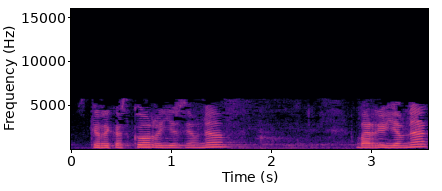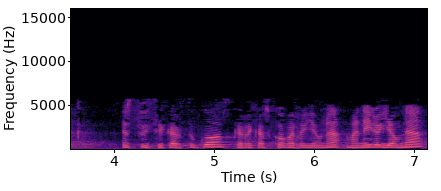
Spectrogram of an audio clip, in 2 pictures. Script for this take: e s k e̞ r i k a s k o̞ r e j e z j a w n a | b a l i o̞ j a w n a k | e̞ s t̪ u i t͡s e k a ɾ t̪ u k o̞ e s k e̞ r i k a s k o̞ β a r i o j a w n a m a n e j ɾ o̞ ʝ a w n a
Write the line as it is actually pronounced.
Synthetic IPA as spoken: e s k e̞ r i k a s k o̞ r e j e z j a w n a | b a r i o̞ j a w n a k | e̞ s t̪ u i t͡s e k a ɾ t̪ u k o̞ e s k e̞ r i k a s k o̞ β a r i o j a w n a m a n e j ɾ o̞ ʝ a w n a

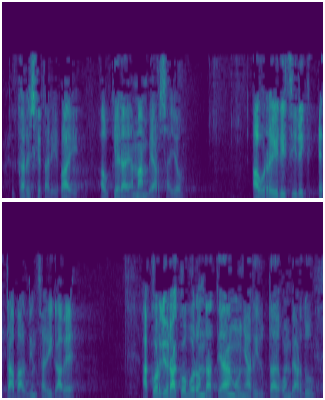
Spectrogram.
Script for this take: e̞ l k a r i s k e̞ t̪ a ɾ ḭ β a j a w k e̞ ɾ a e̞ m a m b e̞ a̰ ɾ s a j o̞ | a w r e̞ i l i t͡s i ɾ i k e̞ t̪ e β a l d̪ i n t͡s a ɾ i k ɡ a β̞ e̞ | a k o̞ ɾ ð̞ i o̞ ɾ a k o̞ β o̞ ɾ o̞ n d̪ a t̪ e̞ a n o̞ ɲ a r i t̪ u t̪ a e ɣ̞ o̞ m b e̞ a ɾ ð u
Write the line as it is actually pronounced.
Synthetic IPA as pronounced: e̞ l k a r i s k e̞ t̪ a ɾ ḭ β a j a w k e̞ ɾ a e̞ m a m b e̞ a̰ ɾ s a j o̞ | a w r e̞ i ɾ i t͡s i ɾ i k e̞ t̪ a β a l d̪ i n t͡s a ɾ i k ɡ a β̞ e̞ | a k o̞ ɾ ð̞ i o̞ ɾ a k o̞ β o̞ ɾ o̞ n d̪ a t̪ e̞ a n o̞ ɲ a r i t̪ u t̪ a e ɣ̞ o̞ m b e̞ a ɾ ð u

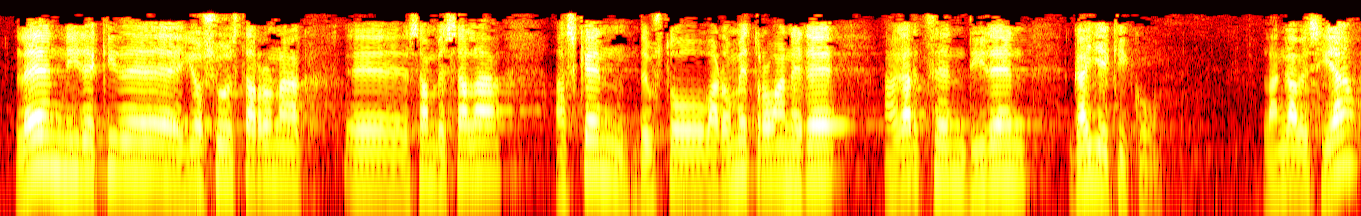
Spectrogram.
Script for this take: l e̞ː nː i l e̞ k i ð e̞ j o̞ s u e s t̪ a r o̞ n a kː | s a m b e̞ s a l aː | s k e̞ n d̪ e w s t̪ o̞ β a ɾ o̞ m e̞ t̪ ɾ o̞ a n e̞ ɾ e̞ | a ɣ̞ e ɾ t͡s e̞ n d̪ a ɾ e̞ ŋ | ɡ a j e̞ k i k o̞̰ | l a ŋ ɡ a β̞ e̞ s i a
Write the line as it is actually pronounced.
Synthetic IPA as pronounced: l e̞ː nː i ɾ e̞ k i ð e̞ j o̞ s u e s t̪ a r o̞ n a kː | s a m b e̞ s a l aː | s k e̞ n d̪ e w s t̪ o̞ β a ɾ o̞ m e̞ t̪ ɾ o̞ a n e̞ ɾ e̞ | a ɣ̞ e ɾ t͡s e̞ n d̪ i ɾ e̞ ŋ | ɡ a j e̞ k i k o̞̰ | l a ŋ ɡ a β̞ e̞ s i a

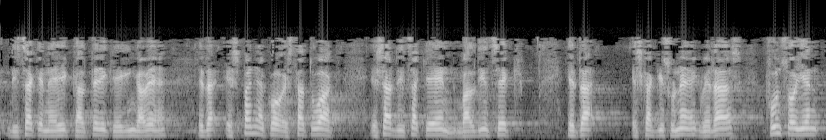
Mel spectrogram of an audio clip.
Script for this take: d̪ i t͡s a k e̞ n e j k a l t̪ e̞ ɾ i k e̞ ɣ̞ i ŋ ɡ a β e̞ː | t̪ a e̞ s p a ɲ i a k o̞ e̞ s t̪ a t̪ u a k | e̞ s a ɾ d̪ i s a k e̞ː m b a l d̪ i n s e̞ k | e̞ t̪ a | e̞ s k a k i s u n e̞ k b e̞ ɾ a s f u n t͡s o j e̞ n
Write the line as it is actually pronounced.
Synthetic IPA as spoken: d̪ i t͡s a k e̞ n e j k a l t̪ e̞ ɾ i k e̞ ɣ̞ i ŋ ɡ a β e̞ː | t̪ a e̞ s p a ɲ i a k o̞ e̞ s t̪ a t̪ u a k | e̞ s a ɾ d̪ i t͡s a k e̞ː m b a l d̪ i n t͡s e̞ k | e̞ t̪ a | e̞ s k a k i s u n e̞ k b e̞ ɾ a s f u n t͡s o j e̞ n

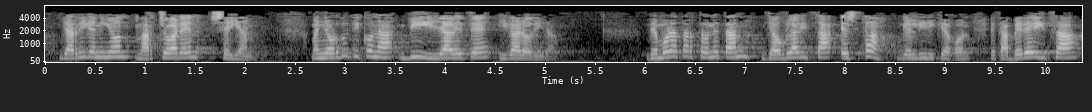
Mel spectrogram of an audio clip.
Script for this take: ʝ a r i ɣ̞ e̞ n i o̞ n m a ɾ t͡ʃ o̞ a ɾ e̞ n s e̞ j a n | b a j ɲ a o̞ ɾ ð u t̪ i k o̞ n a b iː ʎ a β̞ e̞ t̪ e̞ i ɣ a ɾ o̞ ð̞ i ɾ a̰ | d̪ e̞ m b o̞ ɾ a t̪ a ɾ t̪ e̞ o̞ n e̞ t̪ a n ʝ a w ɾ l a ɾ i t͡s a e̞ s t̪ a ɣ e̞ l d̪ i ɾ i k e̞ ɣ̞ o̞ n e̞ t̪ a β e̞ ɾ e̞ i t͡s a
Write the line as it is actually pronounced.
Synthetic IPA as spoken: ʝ a r i ɣ̞ e̞ n i o̞ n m a ɾ t͡ʃ o̞ a ɾ e̞ n s e̞ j a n | b a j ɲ a o̞ ɾ ð u t̪ i k o̞ n a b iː ʎ a β̞ e̞ t̪ e̞ i ɣ a ɾ o̞ ð̞ i ɾ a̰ | d̪ e̞ m b o̞ ɾ a t̪ a ɾ t̪ e̞ o̞ n e̞ t̪ a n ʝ a w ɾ l a ɾ i t͡s a e̞ s t̪ a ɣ e̞ l d̪ i ɾ i k e̞ ɣ̞ o̞ n e̞ t̪ a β e̞ ɾ e̞ i t͡s a

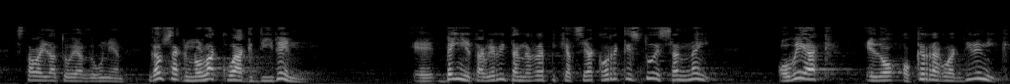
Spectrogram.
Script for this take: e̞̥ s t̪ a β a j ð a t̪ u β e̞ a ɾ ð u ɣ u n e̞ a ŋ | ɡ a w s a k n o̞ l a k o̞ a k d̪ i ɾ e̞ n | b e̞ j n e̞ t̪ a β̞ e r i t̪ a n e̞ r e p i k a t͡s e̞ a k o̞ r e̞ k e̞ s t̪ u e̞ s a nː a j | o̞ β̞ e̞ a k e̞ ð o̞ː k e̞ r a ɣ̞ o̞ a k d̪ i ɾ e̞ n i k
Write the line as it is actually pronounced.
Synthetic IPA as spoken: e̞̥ s t̪ a β a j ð a t̪ u β e̞ a ɾ ð u ɣ u n e̞ a ŋ | ɡ a w s a k n o̞ l a k o̞ a k d̪ i ɾ e̞ n | b e̞ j n e̞ t̪ a β̞ e r i t̪ a n e̞ r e p i k a t͡s e̞ a k o̞ r e̞ k e̞ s t̪ u e̞ s a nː a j | o̞ β̞ e̞ a k e̞ ð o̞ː k e̞ r a ɣ̞ o̞ a k d̪ i ɾ e̞ n i k

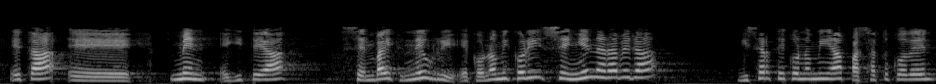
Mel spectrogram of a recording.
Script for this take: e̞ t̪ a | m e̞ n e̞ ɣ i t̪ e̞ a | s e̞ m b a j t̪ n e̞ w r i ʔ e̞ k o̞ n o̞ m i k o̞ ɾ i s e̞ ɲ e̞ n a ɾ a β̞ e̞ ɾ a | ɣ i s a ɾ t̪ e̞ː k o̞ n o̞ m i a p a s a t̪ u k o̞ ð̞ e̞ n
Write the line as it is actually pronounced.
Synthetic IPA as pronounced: e̞ t̪ a | m e̞ n e̞ ɣ i t̪ e̞ a | s e̞ m b a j t̪ n e̞ w r i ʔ e̞ k o̞ n o̞ m i k o̞ ɾ i s e̞ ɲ e̞ n a ɾ a β̞ e̞ ɾ a | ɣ i s a ɾ t̪ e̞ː k o̞ n o̞ m i a p a s a t̪ u k o̞ ð̞ e̞ n

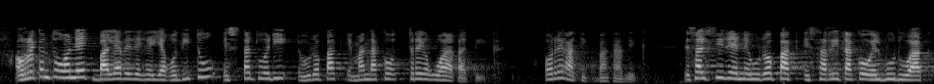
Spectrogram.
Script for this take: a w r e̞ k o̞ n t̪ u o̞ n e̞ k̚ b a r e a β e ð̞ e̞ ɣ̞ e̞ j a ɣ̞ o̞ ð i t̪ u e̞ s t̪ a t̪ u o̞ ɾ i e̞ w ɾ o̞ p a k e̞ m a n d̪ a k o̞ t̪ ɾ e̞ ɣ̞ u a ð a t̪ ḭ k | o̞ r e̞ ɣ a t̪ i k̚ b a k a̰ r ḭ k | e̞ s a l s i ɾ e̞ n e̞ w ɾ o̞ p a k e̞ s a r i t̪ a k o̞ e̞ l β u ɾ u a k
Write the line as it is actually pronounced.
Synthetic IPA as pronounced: a w r e̞ k o̞ n t̪ u o̞ n e̞ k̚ b a l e a β e ð̞ e̞ ɣ̞ e̞ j a ɣ̞ o̞ ð i t̪ u e̞ s t̪ a t̪ u o̞ ɾ i e̞ w ɾ o̞ p a k e̞ m a n d̪ a k o̞ t̪ ɾ e̞ ɣ̞ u a ɣ a t̪ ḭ k | o̞ r e̞ ɣ a t̪ i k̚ b a k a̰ r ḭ k | e̞ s a l s i ɾ e̞ n e̞ w ɾ o̞ p a k e̞ s a r i t̪ a k o̞ e̞ l β u ɾ u a k

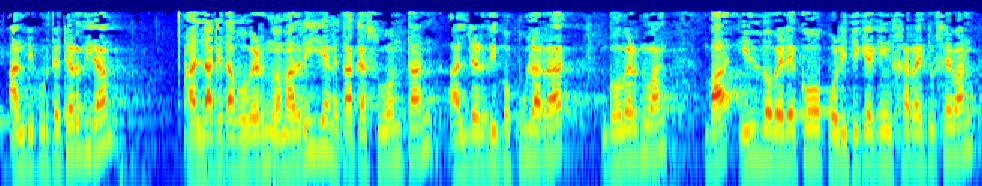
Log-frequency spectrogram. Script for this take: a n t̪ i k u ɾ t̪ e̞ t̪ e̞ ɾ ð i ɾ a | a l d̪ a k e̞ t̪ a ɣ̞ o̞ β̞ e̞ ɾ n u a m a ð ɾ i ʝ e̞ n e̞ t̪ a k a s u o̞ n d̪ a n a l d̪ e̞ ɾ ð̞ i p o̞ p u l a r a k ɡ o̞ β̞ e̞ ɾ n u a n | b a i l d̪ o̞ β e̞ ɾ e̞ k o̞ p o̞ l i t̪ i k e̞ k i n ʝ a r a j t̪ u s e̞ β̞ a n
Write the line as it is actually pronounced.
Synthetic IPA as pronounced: a n d̪ i k u ɾ t̪ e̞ t̪ e̞ ɾ ð i ɾ a | a l d̪ a k e̞ t̪ a ɣ̞ o̞ β̞ e̞ ɾ n u a m a ð ɾ i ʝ e̞ n e̞ t̪ a k a s u o̞ n t̪ a n a l d̪ e̞ ɾ ð̞ i p o̞ p u l a r a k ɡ o̞ β̞ e̞ ɾ n u a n | b a i l d̪ o̞ β e̞ ɾ e̞ k o̞ p o̞ l i t̪ i k e̞ k i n ʝ a r a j t̪ u s e̞ β̞ a n

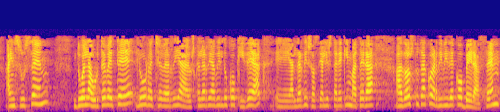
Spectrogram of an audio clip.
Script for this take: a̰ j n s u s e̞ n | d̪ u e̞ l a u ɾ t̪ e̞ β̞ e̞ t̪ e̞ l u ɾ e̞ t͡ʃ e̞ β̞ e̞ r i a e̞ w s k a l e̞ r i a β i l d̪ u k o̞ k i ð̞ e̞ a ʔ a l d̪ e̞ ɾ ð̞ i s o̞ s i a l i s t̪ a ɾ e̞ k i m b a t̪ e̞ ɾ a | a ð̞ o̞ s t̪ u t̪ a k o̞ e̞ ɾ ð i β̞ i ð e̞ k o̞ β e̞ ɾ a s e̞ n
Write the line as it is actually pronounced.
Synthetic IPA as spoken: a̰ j n s u s e̞ n | d̪ u e̞ l a u ɾ t̪ e̞ β̞ e̞ t̪ e̞ l u r e̞ t͡ʃ e̞ β̞ e̞ r i a e̞ w s k a l e̞ r i a β i l d̪ u k o̞ k i ð̞ e̞ a k a l d̪ e̞ ɾ ð̞ i s o̞ s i a l i s t̪ a ɾ e̞ k i m b a t̪ e̞ ɾ a | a ð̞ o̞ s t̪ u t̪ a k o̞ e̞ ɾ ð i β̞ i ð e̞ k o̞ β e̞ ɾ a s e̞ n

